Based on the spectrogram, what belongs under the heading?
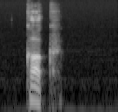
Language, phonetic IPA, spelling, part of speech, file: Polish, [kɔk], kok, noun, Pl-kok.ogg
